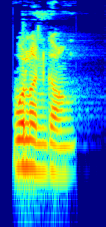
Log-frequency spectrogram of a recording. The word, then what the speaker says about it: Wollongong: Zo spreek je het uit. Wollongong.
